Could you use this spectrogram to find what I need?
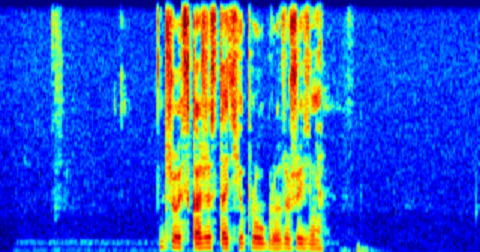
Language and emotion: Russian, neutral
